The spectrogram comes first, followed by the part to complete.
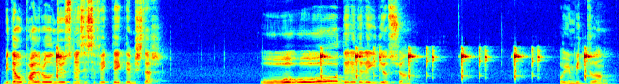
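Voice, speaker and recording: A fast-talking man with a high-set voice reviews a gadget from his desk indoors. He chats loosely, cracks jokes and laughs often, mock-complaining along the way. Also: animated, noisy background. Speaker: tech reviewer. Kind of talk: casual product review vlog.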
